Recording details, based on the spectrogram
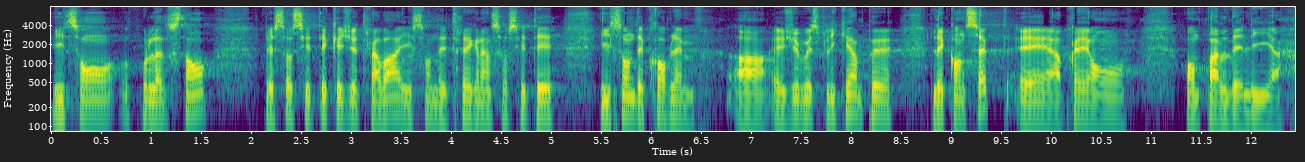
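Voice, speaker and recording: Very slow and marked by long, frequent pauses, a man speaks at a medium pitch. His intonation stays fairly even. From Spain, Madrid. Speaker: management author and speaker. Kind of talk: conference talk. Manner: halting, many hesitations.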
